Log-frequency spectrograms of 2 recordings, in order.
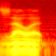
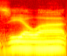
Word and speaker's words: Zealot: take this to festivals nobody seems to recognize the word Zealot um until I until I give the the overzealous uh remark and then people pick up on it pretty quick but people call it z a lot or hopz aot um so so basically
